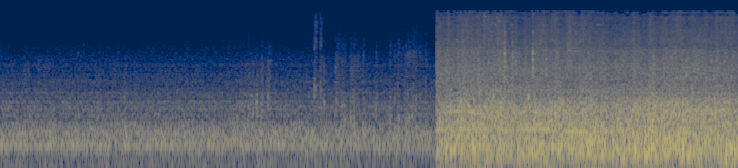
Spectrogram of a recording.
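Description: A low, steady rumble, then about four seconds in a sudden jump to the louder noise of a loaded pickup truck driving through snow, engine and tyres together.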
